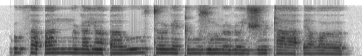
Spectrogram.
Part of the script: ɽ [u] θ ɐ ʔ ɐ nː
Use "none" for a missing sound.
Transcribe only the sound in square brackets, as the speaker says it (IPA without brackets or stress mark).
u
